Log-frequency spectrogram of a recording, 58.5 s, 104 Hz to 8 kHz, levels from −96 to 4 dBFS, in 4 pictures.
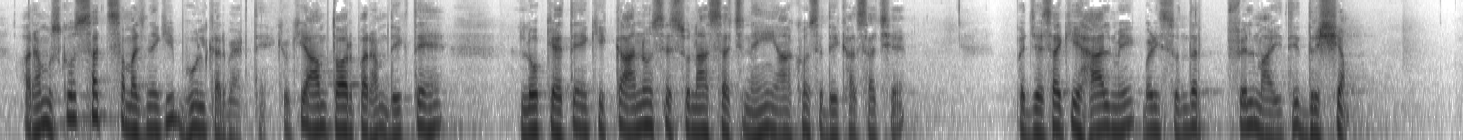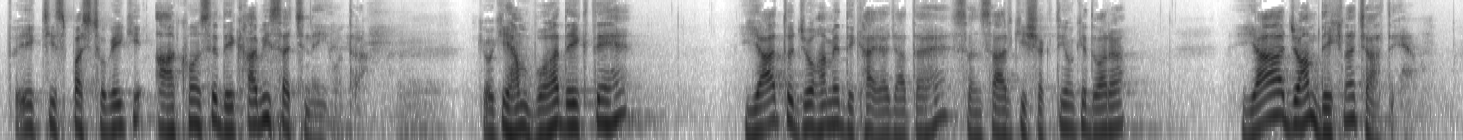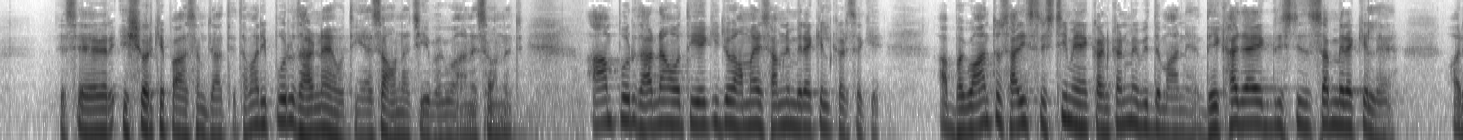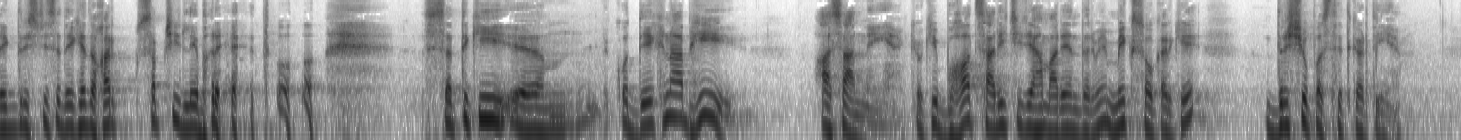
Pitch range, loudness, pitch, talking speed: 140-175 Hz, -18 LUFS, 155 Hz, 165 wpm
